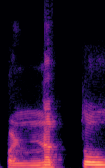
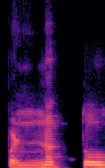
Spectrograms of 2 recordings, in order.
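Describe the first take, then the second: No difference in how they are said.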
